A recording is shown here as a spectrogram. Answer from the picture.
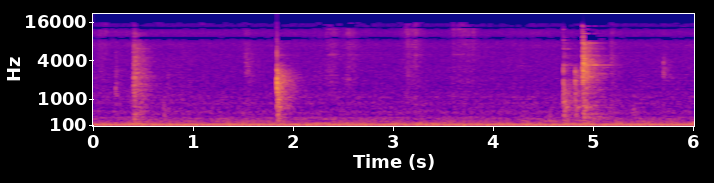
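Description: A big metal spoon scraping the seeds out of a halved spaghetti squash, with three sharp clicks of the spoon knocking on the squash and board, over a steady low hum.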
